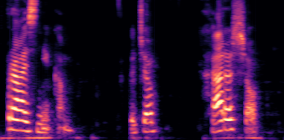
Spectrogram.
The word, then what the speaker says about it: праздником: The letter D is silent here. Try again. С праздником.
